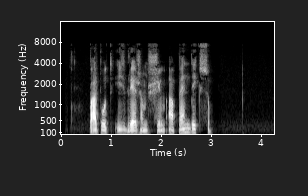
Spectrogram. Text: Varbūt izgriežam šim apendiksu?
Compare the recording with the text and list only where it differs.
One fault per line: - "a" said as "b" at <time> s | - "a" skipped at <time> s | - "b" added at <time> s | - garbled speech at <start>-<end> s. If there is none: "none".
none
